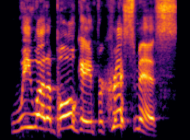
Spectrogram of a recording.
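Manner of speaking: very high, piercing, acted shriek at full volume. Retelling how she kept shouting over and over, imitating her shrill shout. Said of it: "she would like shrill that at the top of her lungs".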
